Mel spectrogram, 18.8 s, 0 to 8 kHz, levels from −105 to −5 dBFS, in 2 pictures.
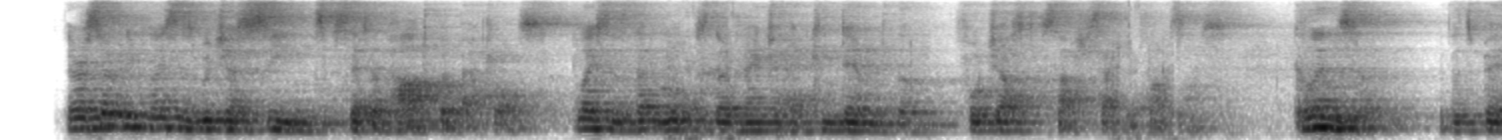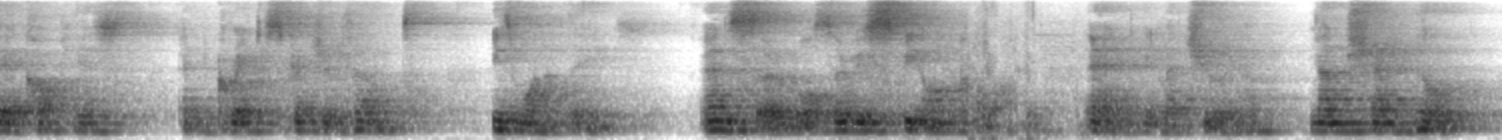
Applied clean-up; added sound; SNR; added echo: neural separator model SepFormer DNS4.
